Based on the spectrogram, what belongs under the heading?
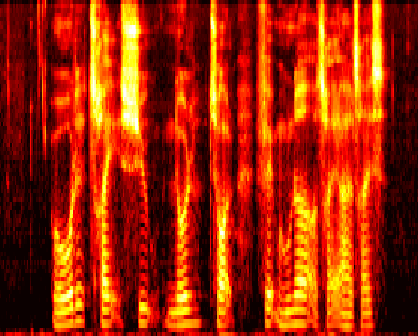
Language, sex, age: Danish, male, 43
